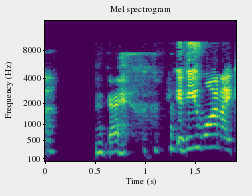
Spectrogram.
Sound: laughs

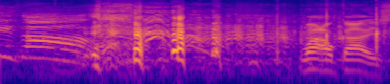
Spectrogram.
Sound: laughter

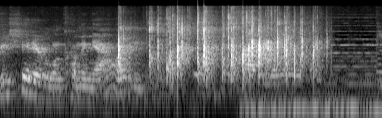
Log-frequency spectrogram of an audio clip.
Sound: applause

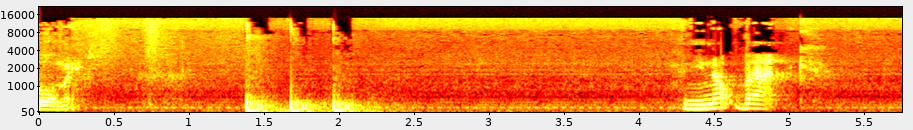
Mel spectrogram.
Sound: knocks

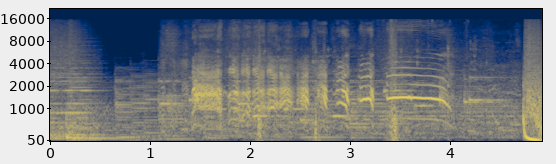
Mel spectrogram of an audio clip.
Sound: laughing

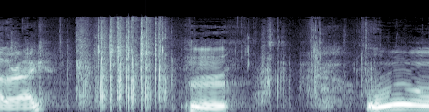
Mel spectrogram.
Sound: egg rattles

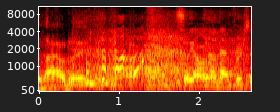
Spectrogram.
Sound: audience laughing

